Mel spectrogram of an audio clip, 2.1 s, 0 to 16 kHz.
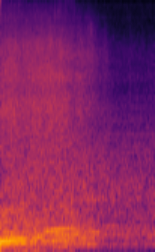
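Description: Audi R8 e-tron electric supercar driving past, its synthetic e-sound from the car's speakers giving a rising electronic hum over tyre noise. The sound is loudest at the start and fades away over the second half.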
